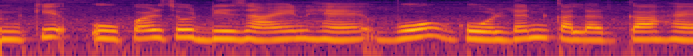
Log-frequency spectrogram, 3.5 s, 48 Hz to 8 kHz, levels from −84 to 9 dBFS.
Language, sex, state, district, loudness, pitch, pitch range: Hindi, female, Chandigarh, Chandigarh, -15 LUFS, 235 Hz, 225-250 Hz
